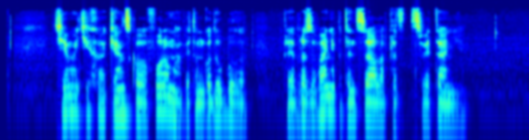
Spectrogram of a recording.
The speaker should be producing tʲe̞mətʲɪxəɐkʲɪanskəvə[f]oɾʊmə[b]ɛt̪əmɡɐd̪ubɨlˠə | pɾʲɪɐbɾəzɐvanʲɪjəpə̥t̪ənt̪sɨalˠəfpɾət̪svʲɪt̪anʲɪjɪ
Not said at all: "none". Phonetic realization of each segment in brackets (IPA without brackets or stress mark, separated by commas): f, v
